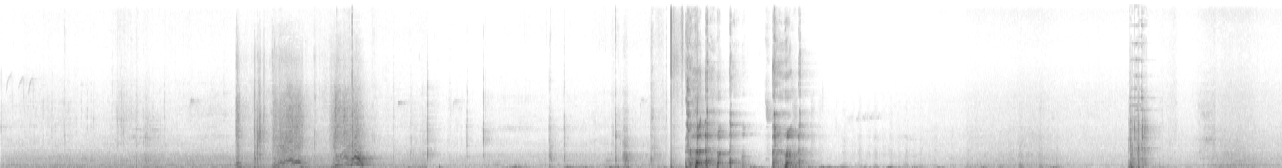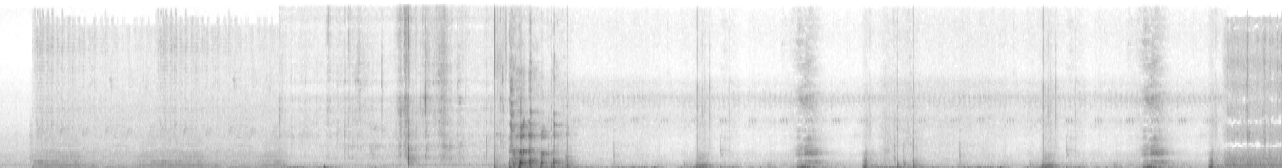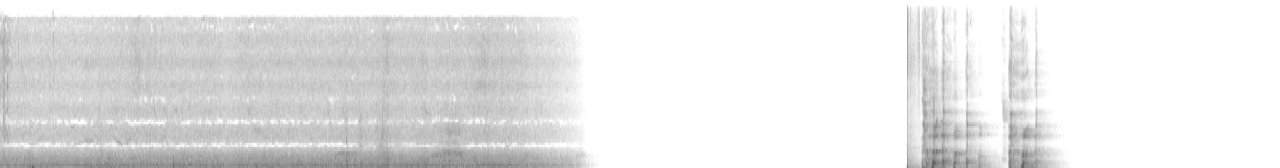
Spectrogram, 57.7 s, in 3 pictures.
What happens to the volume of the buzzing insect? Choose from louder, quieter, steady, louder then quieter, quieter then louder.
louder.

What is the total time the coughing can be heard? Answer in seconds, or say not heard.
5 s.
